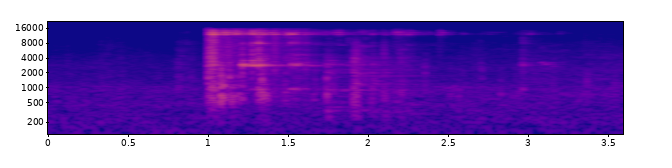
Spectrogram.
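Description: Metal chains rattle and clink as a flying disc hits a basket.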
